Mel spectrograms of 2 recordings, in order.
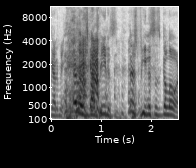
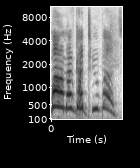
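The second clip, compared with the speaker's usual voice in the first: very high, tearful, blubbering crying wail; 12 semitones higher than usual. Retelling a girl running to her mom: imitating someone crying.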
